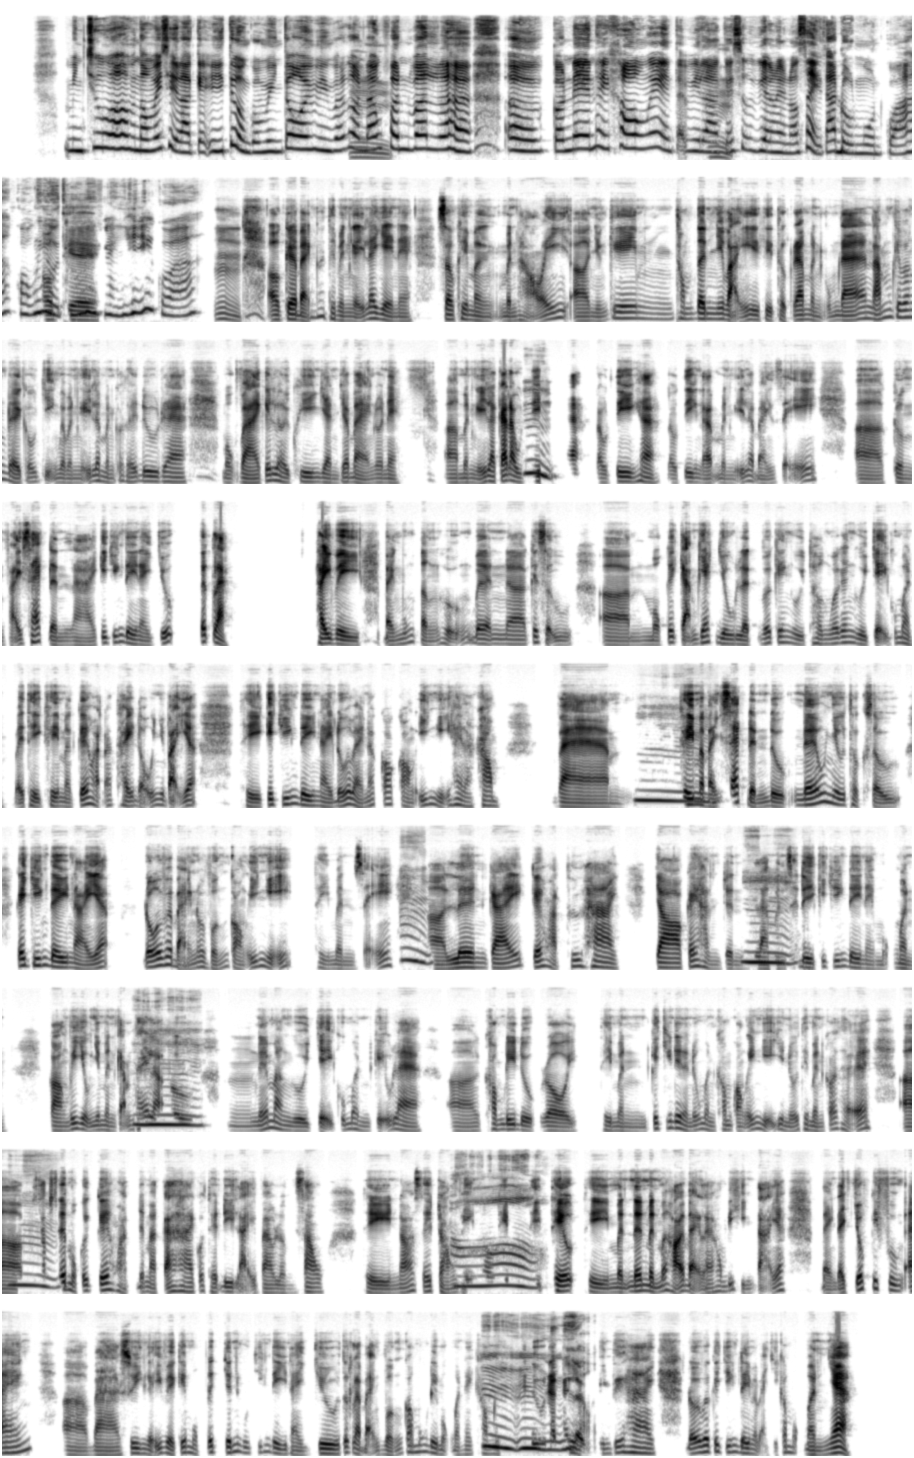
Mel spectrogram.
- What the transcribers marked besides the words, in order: laughing while speaking: "chưa"; laughing while speaking: "là"; laughing while speaking: "thứ mình phải nghĩ"; tapping; other background noise; background speech
- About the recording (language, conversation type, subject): Vietnamese, advice, Tôi nên bắt đầu từ đâu khi gặp sự cố và phải thay đổi kế hoạch du lịch?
